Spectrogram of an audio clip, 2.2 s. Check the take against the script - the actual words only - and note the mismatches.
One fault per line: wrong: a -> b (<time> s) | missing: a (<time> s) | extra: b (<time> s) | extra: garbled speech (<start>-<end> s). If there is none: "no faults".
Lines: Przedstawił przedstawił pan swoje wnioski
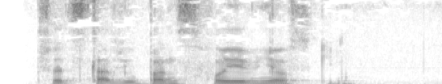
missing: przedstawił (0.7 s)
